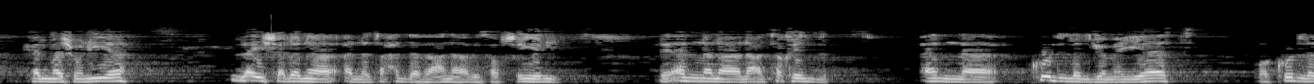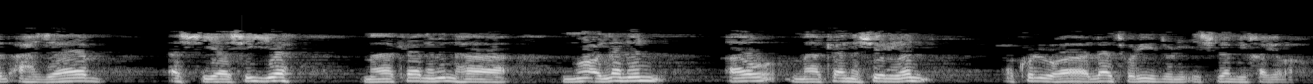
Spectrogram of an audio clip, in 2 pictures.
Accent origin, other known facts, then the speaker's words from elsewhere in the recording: Syria; وكما يقولون عندنا في الشام كل مين على دينه الله يعينه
